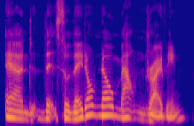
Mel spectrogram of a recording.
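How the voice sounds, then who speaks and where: A man's voice: medium pitch, big pitch swings, moderate pace, fairly bright tone, dry recording, clean studio sound. A man co-hosting a casual podcast, ranting with lots of swearing in an exasperated way. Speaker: podcast co-host.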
